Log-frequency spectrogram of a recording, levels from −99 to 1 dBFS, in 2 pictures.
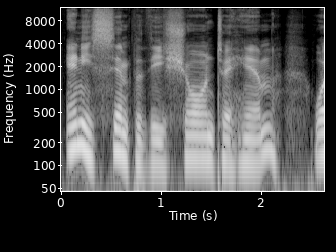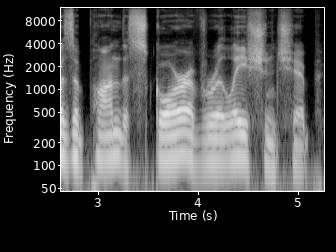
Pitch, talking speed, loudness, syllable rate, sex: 120 Hz, 125 wpm, -19 LUFS, 3.9 syllables/s, male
